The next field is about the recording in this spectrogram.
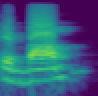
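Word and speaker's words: balm: जो कॉमिनेशन है वो जब एल और एम इक आ जाए व के आखिर में तो फिर एल जो है वो साइलेंट बन जाता है बाम पाम ये आप देख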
